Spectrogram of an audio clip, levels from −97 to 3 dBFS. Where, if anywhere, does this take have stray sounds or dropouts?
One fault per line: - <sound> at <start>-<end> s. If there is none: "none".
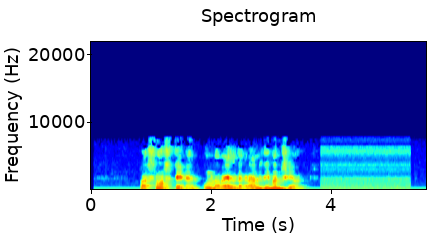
none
